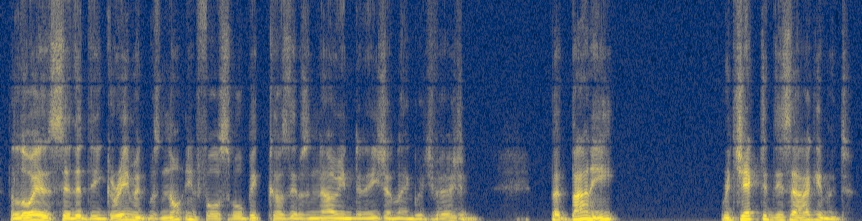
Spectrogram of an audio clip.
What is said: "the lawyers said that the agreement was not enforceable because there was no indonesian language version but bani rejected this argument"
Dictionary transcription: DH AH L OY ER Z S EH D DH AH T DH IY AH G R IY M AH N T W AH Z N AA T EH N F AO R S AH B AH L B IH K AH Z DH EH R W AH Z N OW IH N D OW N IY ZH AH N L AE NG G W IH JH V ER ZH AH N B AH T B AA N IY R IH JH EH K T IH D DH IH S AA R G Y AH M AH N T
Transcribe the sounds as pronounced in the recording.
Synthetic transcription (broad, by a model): DH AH L OY ER Z S EH D DH AH T DH IY AH G R IY M AH N T W AH Z N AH T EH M F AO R S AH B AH L B IH K AH Z DH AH R W AH Z N OW IH N D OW N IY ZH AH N L AE NG G W IH JH V ER ZH AH N B AH T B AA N IY R IH JH EH K T IH D DH IH S AA R G Y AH M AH N T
